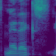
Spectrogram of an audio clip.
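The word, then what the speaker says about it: Smithwick's: It's spelled Smithwix, but it's Smittix. You just say that.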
